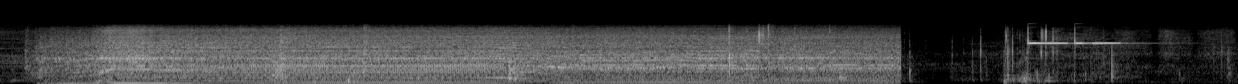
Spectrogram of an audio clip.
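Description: Honda Civic's engine running close by. It swells over the first second, holds steady, then cuts off abruptly about nine seconds in. Near the end come a few sharp clicks and a short high beep.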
